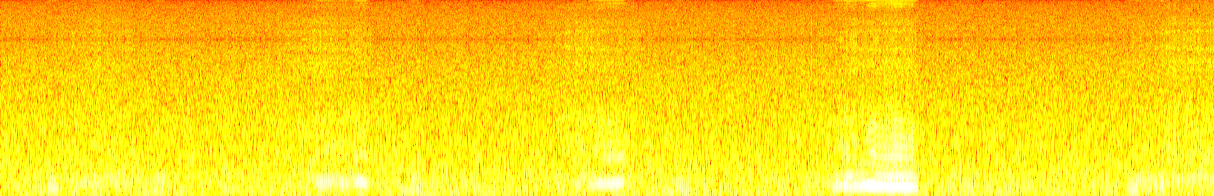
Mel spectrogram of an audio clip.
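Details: Quiet, irregular snoring from a sleeping Beagle during an afternoon nap, over low room noise, one louder snore near the end: snoring.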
